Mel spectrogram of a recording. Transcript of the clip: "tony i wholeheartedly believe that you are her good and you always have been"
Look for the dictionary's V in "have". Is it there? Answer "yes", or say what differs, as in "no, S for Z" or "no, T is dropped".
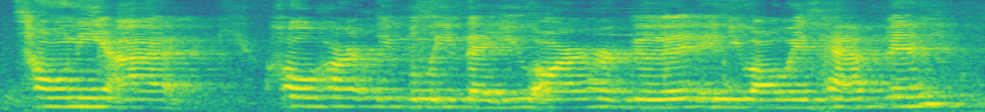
yes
